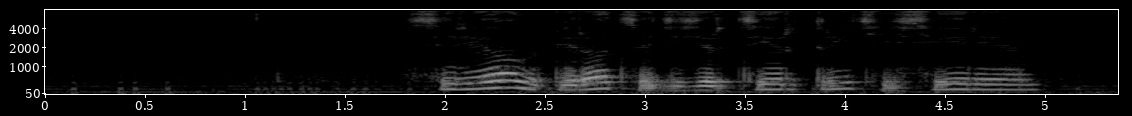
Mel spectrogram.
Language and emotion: Russian, sad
